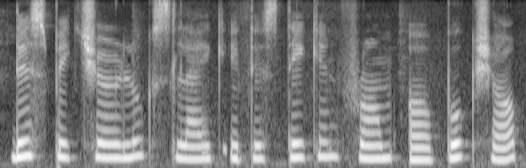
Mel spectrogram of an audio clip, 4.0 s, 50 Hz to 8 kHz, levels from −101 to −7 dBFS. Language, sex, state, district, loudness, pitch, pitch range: English, female, Assam, Kamrup Metropolitan, -17 LUFS, 235 Hz, 230-255 Hz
